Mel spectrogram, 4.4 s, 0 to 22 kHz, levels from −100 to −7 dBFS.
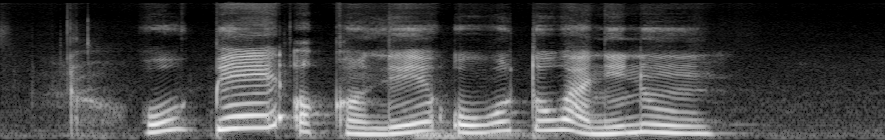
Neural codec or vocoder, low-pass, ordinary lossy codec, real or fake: autoencoder, 48 kHz, 128 numbers a frame, DAC-VAE, trained on Japanese speech; none; none; fake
